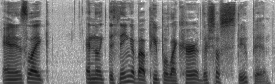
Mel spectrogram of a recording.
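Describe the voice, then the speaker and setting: A man's voice: medium pitch, normal speed, no echo, clean studio sound. A young man ranting casually while playing a video game, rambling and frustrated, with lots of filler words. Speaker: vlogger. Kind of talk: casual rant while gaming.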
